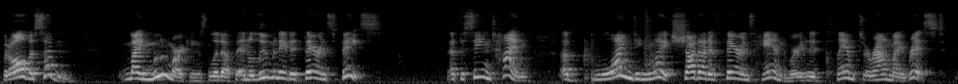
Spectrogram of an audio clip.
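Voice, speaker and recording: Expressive woman storyteller in a roomy space. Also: a little high. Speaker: storyteller reading own fantasy story aloud. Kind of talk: expressive first-person storybook narration. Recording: roomy echo.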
